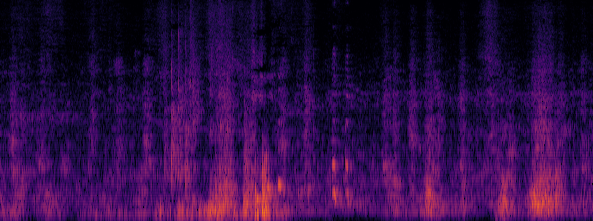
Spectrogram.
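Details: Pet Labrador Retriever Cocoka playing with a companion dog inside a small room, giving low growls and short irregular barks, with panting, scuffling and a person praising in the background.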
